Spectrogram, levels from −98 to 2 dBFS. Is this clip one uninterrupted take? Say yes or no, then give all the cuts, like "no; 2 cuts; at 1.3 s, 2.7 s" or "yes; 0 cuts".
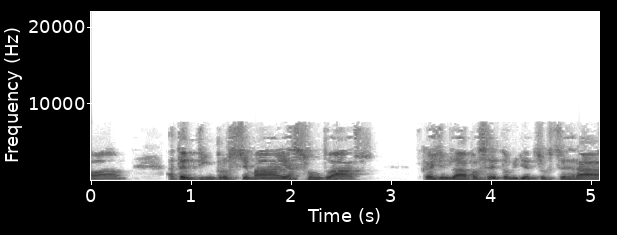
yes; 0 cuts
